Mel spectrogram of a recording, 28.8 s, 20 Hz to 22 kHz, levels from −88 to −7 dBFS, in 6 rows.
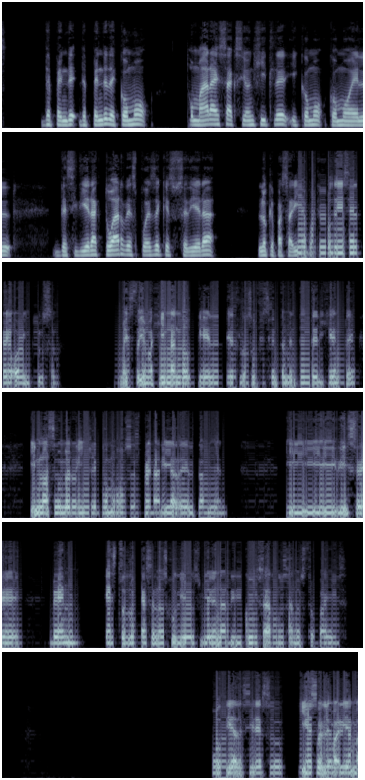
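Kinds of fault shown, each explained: Robotic sound from repeated short buffers: from 8.76 s to the end, the speech turns into a rigid, metallic buzz locked at 188 Hz that only loosely tracks the speech. The likely cause is new audio arriving too rarely, so the playback fills the gaps by looping the last tiny slice, about 5.3 ms long, which fits the 188 Hz pitch. Roughly 70% of what is heard is repetition, with the real audio in between skipped.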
